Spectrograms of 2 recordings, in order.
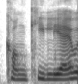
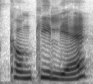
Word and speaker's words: conchiglie: And also, if they have some kind of hole, like a penne or a rigatoni, or like conchiglie, which are the shells. So yeah, it's not conchigli, everyone. By the way, you've been saying it wrong. It's conchiglie.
